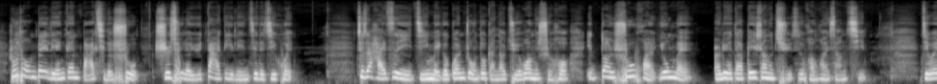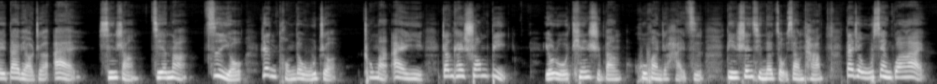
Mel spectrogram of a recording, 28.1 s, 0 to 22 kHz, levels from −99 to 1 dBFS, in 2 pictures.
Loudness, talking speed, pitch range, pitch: -17 LUFS, 220 characters per minute, 180-235 Hz, 200 Hz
